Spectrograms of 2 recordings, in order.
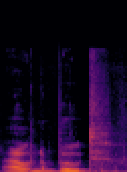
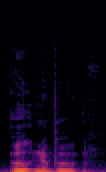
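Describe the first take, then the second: First: 'Out' is said with a standard vowel. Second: 'Out' is said as 'oot', Canadian-style.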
